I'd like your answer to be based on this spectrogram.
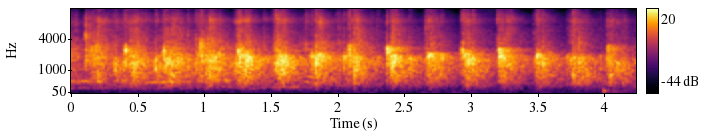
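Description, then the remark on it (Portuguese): An audience claps their hands together in praise of the Lord during an evening service, in a steady, loud rhythm, roughly two beats per second, sustained for several seconds without any talking over it. “E as palmas louvem o Senhor nesta noite.”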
